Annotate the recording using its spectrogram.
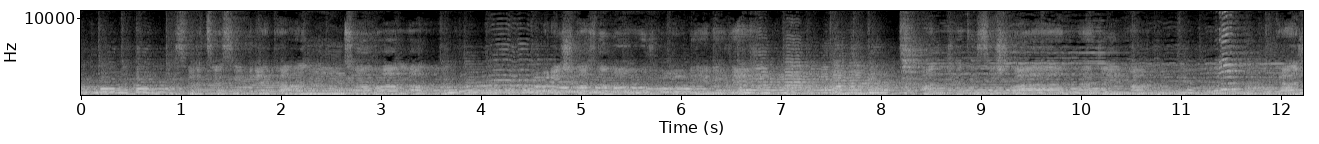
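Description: Hot jazz dance orchestra playing a Slovak song in 1930s style: saxophones, violins and brass over piano and tuba, with a few quick rising runs.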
